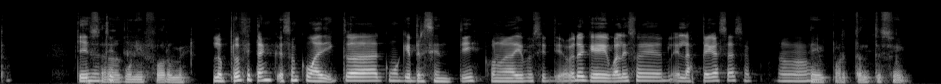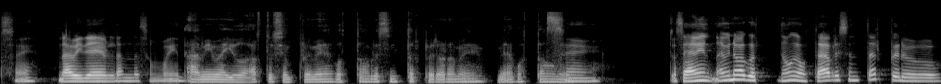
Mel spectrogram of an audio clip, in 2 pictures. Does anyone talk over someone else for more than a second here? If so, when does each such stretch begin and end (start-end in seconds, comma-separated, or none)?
none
